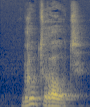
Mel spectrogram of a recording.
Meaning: blood-red
- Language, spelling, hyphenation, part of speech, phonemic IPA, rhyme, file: Dutch, bloedrood, bloed‧rood, adjective, /blutˈroːt/, -oːt, Nl-bloedrood.ogg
